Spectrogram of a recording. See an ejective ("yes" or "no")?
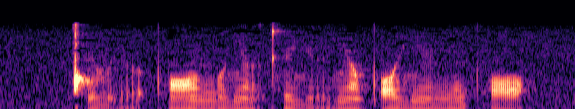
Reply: yes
